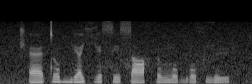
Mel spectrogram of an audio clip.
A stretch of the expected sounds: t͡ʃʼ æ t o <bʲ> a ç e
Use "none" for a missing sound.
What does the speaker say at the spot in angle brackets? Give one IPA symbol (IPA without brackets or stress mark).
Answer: bʲ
